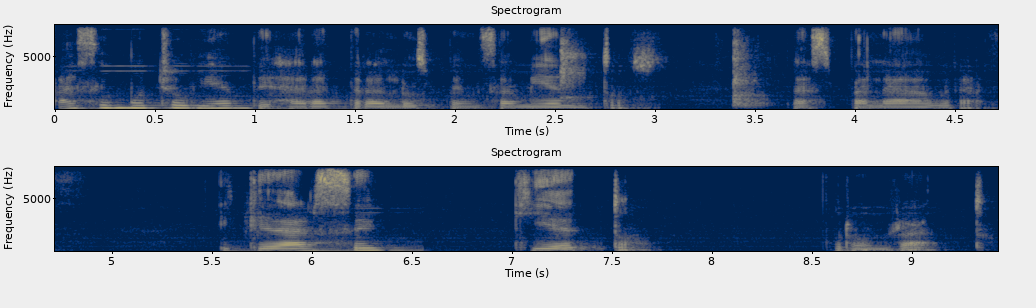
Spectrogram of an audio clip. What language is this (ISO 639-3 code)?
spa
